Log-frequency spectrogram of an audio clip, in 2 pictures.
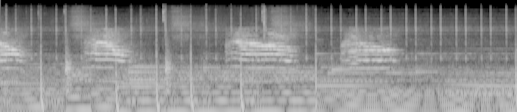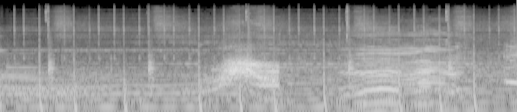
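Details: Domestic cat meowing in short, wavering calls, about three separate meows in the first six seconds, then a louder whining cry near the end, heard over continuous background music.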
